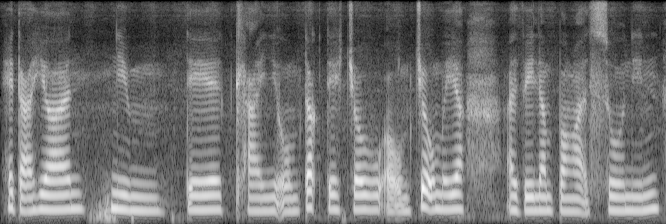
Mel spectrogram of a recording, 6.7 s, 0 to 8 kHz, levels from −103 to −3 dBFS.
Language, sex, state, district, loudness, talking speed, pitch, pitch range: Mizo, female, Mizoram, Aizawl, -19 LUFS, 160 wpm, 190 Hz, 180-200 Hz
